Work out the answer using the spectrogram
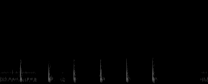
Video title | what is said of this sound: Make Sourdough with Camila Alves McConaughey & Head Doughpuncher David Norman (Part 2) | it should sound like somebody's knocking on the door. It should sound hollow inside.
